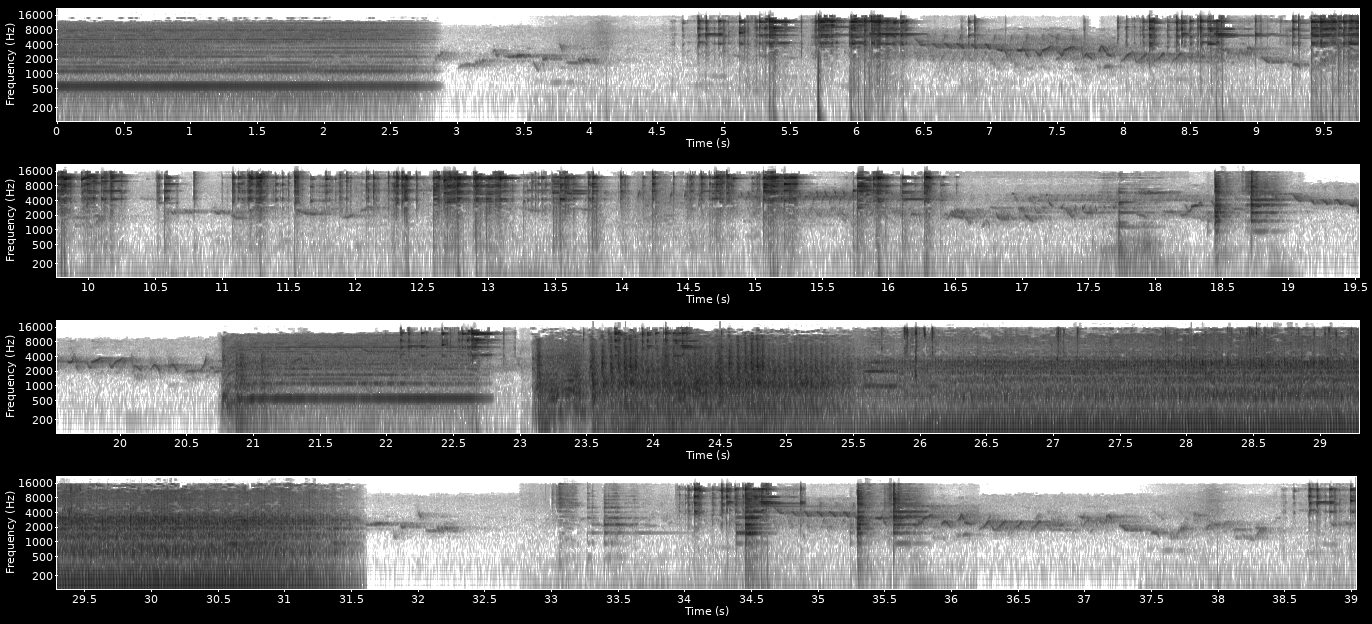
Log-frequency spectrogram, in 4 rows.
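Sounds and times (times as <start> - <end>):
high-pitched chirps and clinks: 4.6 - 16.8, 17.6 - 19.1, 22.1 - 24.8, 25.6 - 26.3, 26.9 - 30.3, 33.1 - 36.1, 38.4 - 39.0.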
